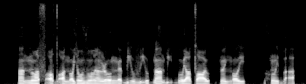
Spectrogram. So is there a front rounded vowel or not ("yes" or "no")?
yes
